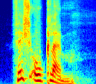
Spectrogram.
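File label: English male, voice; Pirates Of The Caribbean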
